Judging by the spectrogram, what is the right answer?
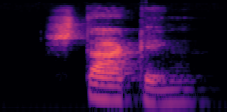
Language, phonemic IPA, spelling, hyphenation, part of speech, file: Dutch, /ˈstaː.kɪŋ/, staking, sta‧king, noun, Nl-staking.ogg
- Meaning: 1. strike (work stoppage) 2. cessation, delay, the act of ending or delaying something 3. deadlock, tie in voting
